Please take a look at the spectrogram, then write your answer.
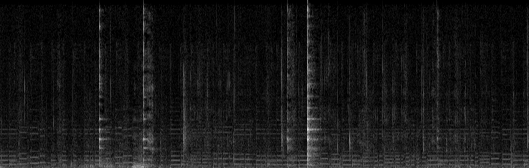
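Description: Green apple pounded with dried chili and garlic in a mortar, used in place of mango, gives scattered knocks and clinks of the pestle, a few sharper hits standing out over quiet background.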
